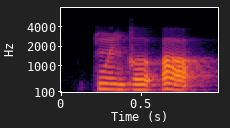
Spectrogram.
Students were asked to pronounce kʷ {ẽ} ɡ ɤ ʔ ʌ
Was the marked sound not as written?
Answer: no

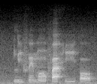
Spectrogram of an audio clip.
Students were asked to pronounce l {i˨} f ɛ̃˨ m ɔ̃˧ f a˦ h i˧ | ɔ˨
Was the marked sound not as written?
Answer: no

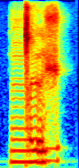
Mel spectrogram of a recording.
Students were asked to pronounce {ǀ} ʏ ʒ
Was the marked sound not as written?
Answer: yes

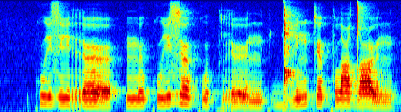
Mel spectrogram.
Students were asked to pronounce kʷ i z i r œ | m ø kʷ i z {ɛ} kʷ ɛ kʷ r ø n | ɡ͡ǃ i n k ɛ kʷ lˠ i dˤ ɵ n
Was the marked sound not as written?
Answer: yes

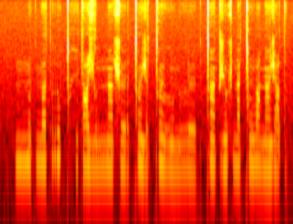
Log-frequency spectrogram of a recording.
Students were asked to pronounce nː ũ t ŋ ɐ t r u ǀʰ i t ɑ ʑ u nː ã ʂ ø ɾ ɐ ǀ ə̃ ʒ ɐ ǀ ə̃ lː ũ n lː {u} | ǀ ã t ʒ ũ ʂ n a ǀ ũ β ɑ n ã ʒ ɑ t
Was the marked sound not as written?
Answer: yes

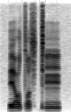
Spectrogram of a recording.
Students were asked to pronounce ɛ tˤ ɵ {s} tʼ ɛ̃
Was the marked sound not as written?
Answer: no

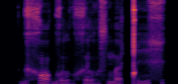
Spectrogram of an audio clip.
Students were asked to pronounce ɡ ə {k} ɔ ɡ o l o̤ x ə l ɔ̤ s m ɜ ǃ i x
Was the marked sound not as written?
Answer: yes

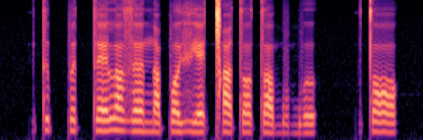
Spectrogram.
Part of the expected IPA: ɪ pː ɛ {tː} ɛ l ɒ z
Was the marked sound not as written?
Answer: no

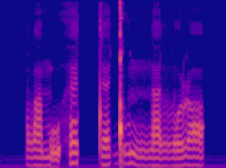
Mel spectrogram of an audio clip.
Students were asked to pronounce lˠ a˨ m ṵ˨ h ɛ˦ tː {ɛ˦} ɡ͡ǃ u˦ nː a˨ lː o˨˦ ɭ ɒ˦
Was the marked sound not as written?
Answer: yes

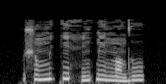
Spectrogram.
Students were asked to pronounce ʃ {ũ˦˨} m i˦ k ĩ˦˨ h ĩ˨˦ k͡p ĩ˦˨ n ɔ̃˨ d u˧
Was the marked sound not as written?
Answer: yes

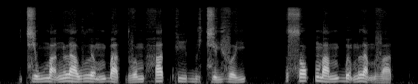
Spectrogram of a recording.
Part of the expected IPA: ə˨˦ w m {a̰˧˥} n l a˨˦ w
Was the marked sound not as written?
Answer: no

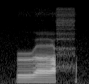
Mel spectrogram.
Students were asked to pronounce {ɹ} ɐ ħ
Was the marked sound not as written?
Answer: no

